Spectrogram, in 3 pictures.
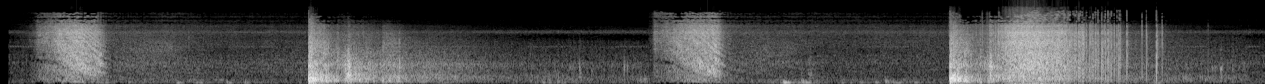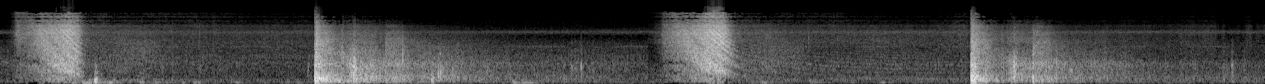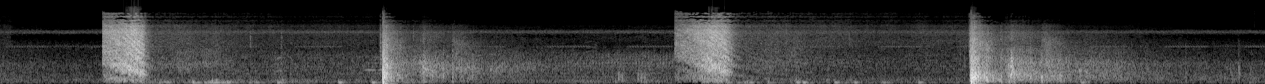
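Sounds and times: firework crackling hiss: 0.1 - 25.5, 26.3 - 37.9
sharp firework pops: 0.3 - 4.8, 5.4 - 21.7, 22.3 - 25.4, 26.3 - 30.4, 31.4 - 36.7, 37.6 - 37.9
firework bang: 0.3 - 15.1, 15.7 - 18.6, 19.2 - 25.4, 26.3 - 30.4, 31.4 - 36.9
firework bang with echo: 0.4 - 1.1, 3.0 - 4.6, 9.4 - 11.7, 15.8 - 17.4, 22.3 - 23.6, 26.4 - 27.7, 29.0 - 30.2, 32.1 - 33.4, 35.0 - 36.6.

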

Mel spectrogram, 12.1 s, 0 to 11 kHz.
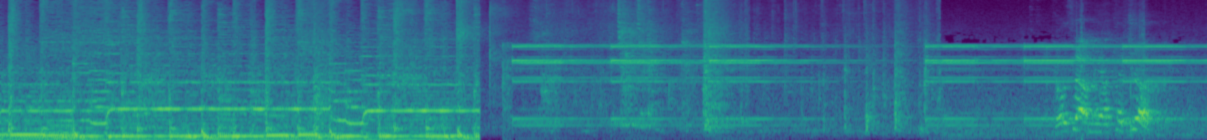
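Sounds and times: rock music: 0.0 - 4.8.

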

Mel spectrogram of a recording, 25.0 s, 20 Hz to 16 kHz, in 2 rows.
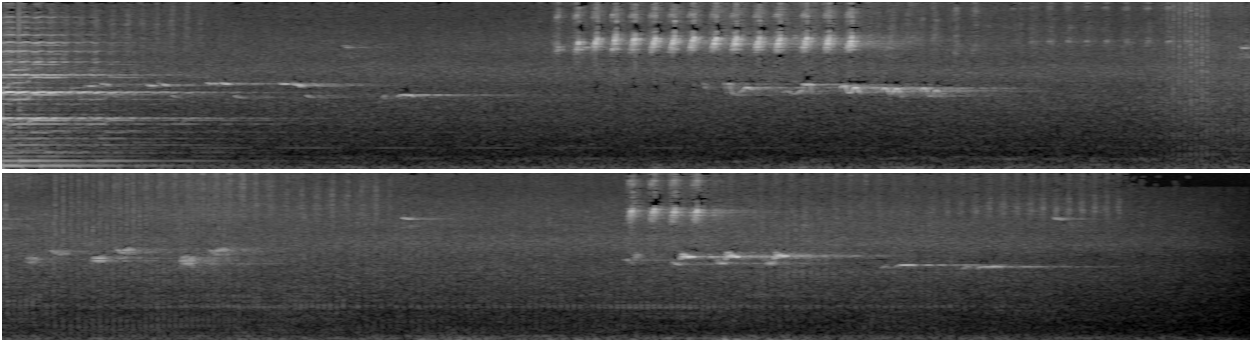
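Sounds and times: faint insect drone: 1.2 - 24.9.

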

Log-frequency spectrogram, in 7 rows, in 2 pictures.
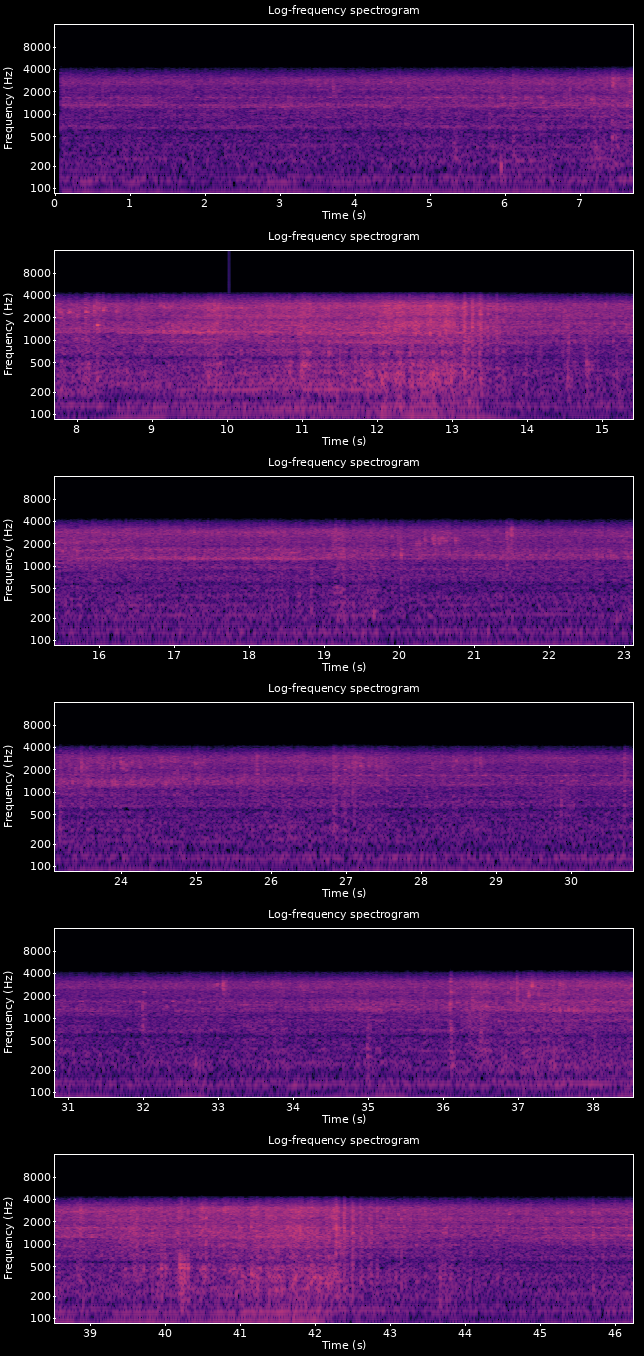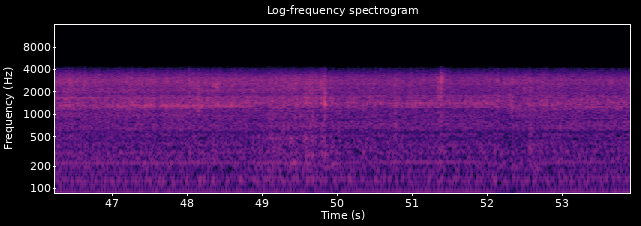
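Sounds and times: diesel engine at low revs: 0.0 - 53.9.

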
